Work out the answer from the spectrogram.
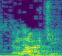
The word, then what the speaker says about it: Kuroyanagi: She is with us tonight, and I hope I pronounce her name right. Her name is Tetsuko Kuro Yonagi. Yonagi.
